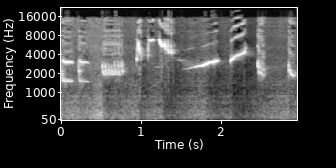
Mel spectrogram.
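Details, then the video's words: Brief Asian pied starling song snippet, played to make caged starlings answer: harsh grating notes, high thin chips, then a long smoothly rising whistle and two quick downslurred calls above low hum. "Pancingan Jalak Suren Auto RESPON Langsung NYAUT - Masteran Suara Burung Jalak Agar Gacor Full Isian"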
